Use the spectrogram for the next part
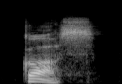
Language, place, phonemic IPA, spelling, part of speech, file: Occitan, Béarn, /ˈkɔɾs/, còrs, noun, LL-Q14185 (oci)-còrs.wav
- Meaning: 1. Corsican (language) 2. plural of còr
